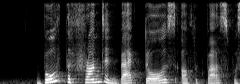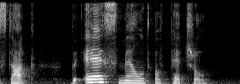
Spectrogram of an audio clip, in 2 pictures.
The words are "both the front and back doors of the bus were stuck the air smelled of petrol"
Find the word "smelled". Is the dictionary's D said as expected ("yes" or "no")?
yes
